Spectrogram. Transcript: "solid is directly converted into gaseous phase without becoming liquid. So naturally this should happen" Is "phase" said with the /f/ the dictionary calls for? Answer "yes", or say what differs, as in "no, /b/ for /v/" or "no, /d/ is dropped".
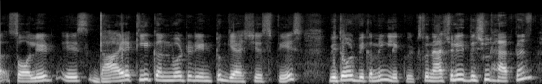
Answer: no, /p/ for /f/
